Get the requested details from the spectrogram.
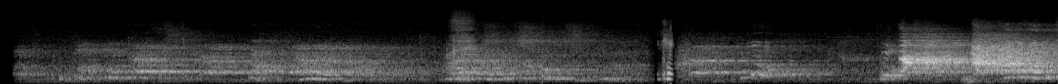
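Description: A woman talks encouragingly to a dog nearby.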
